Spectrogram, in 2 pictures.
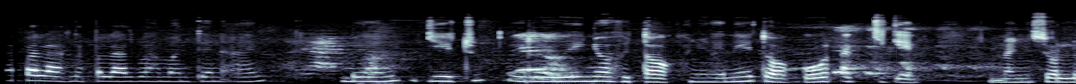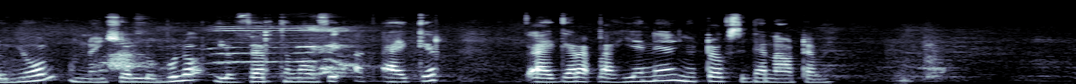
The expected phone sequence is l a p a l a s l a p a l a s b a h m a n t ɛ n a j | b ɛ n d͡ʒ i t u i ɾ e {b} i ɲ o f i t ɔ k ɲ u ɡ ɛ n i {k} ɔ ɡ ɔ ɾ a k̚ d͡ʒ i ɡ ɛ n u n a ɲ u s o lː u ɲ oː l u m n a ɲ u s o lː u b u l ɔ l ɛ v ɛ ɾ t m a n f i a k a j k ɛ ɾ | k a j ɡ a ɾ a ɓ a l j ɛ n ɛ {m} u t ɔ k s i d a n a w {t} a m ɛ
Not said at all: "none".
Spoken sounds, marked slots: w, t, ɲ, t

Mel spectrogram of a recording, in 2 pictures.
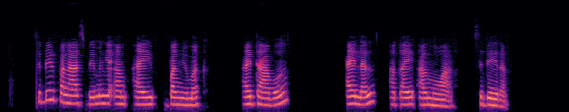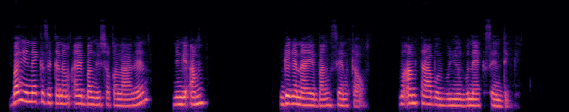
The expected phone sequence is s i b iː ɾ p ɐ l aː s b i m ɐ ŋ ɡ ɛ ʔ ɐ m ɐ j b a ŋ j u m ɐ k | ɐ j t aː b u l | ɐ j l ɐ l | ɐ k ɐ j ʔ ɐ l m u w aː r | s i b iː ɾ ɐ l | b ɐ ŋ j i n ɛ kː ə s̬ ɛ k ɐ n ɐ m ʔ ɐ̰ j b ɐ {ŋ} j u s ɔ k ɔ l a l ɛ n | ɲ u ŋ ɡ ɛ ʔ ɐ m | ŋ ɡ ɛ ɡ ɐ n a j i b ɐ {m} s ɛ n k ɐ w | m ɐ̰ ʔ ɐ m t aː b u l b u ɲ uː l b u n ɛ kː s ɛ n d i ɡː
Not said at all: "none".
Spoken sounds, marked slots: ŋ, ŋ

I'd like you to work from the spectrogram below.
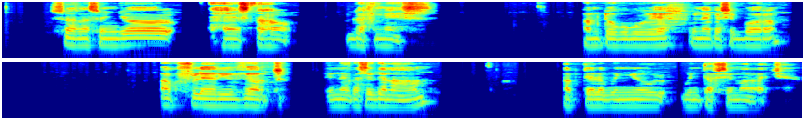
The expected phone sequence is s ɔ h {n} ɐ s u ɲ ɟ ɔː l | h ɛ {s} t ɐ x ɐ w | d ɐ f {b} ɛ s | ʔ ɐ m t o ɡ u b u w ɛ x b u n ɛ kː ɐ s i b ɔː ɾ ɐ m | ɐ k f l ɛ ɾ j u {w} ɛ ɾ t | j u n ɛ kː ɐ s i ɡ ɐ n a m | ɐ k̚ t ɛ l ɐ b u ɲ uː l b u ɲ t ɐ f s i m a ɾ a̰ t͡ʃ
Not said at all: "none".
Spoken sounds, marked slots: n, s, m, v

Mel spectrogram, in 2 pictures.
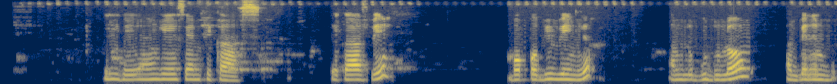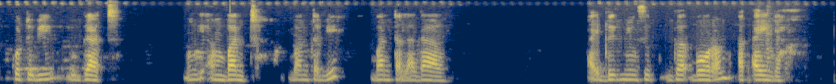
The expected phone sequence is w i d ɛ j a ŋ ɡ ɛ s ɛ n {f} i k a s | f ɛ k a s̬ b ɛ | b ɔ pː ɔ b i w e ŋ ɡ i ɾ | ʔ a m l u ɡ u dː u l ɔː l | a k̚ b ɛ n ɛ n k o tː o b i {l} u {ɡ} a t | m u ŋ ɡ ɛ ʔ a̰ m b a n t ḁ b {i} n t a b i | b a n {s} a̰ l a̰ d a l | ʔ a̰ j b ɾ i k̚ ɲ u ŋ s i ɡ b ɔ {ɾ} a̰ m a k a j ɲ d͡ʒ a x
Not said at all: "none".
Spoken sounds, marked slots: f, l, ɡ, a, t, ɾ

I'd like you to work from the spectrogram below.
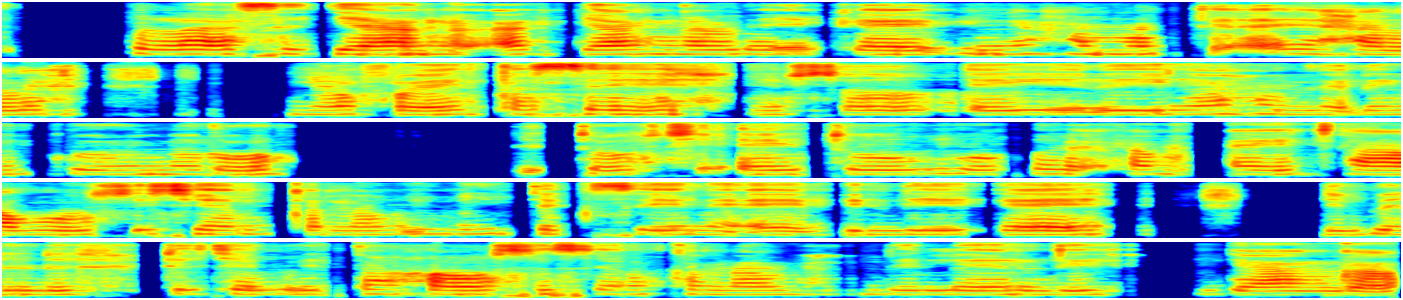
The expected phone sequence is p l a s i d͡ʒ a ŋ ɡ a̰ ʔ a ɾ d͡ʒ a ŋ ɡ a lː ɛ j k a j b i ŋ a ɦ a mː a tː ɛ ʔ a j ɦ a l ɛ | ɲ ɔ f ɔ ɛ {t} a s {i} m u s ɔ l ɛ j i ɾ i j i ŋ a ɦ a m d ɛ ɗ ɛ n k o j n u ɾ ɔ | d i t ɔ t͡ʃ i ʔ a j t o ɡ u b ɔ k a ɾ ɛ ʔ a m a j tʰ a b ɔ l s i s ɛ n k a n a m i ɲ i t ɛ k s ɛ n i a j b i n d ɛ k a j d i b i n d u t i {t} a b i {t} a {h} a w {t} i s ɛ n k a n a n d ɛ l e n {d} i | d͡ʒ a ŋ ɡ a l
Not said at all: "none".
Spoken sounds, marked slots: t, ɛ, t͡ʃ, t, h, s, d

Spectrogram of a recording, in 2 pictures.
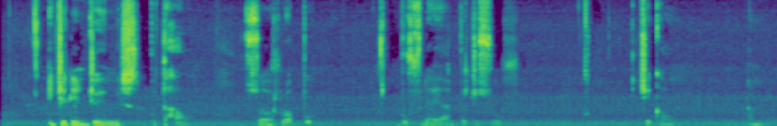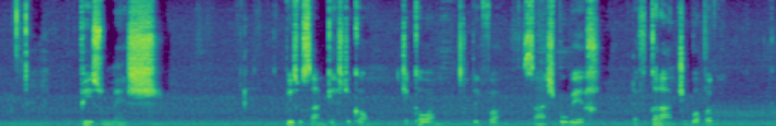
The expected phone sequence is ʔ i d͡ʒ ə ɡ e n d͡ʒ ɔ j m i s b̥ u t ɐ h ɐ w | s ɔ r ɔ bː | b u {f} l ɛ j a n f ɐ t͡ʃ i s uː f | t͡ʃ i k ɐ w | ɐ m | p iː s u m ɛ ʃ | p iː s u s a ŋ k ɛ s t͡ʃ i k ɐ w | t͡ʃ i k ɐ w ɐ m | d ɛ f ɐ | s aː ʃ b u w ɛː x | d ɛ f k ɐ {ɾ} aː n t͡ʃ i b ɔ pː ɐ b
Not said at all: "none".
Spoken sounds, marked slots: f, ɾ

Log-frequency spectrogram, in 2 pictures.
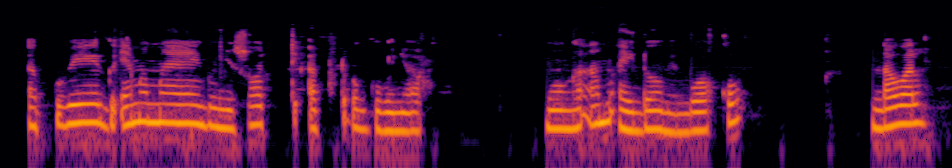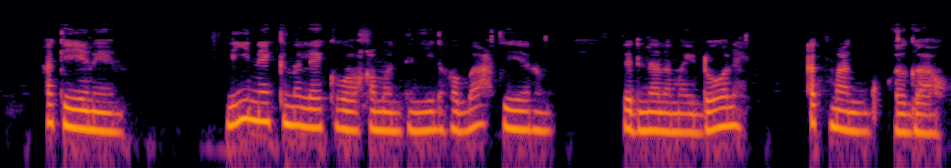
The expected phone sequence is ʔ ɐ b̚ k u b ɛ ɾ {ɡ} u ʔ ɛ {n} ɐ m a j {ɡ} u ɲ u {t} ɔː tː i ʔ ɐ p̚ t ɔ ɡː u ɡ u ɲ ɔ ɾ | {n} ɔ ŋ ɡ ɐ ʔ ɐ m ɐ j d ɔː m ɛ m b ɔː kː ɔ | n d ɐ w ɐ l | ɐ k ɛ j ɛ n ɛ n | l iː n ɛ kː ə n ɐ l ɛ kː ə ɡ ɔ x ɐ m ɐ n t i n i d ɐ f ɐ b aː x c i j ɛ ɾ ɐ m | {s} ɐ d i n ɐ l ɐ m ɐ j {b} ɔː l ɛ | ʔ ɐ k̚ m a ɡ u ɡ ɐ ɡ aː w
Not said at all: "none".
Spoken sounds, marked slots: ɡ, m, ɡ, s, m, t, d

